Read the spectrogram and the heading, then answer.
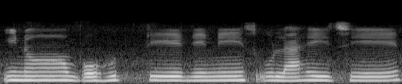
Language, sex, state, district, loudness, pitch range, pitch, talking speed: Odia, male, Odisha, Sambalpur, -14 LUFS, 180-195 Hz, 190 Hz, 90 wpm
